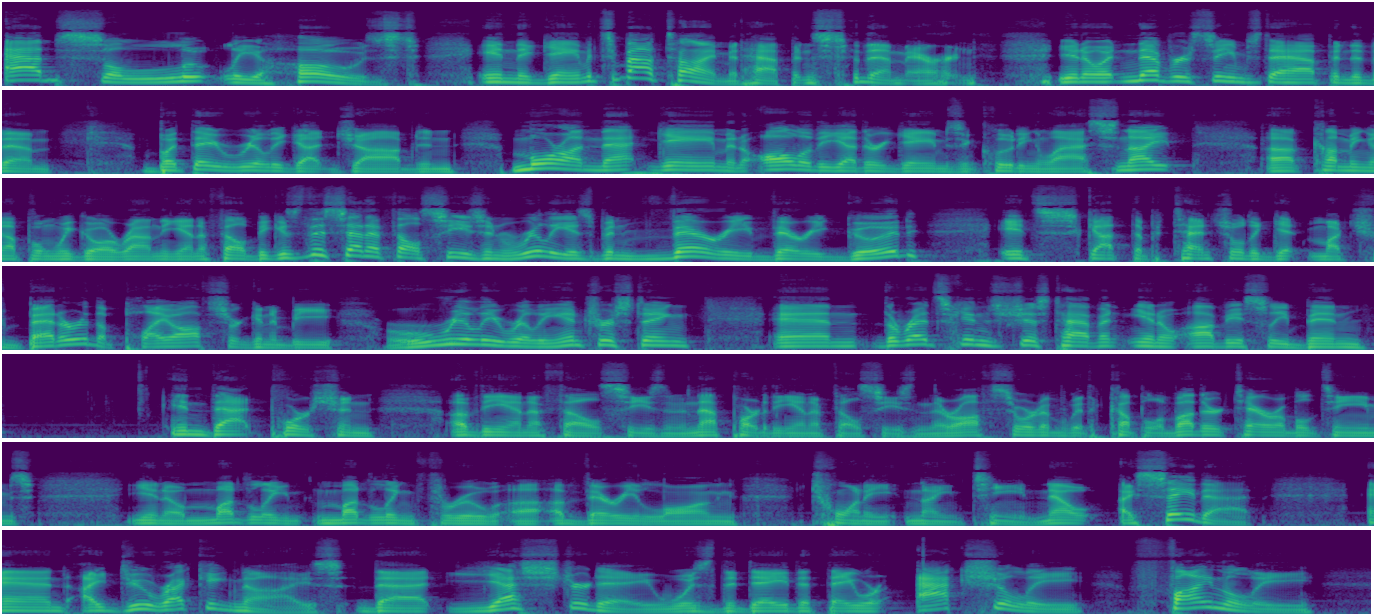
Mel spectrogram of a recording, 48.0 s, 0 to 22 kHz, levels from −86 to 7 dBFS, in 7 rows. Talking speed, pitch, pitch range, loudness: 175 wpm, 115 Hz, 95-140 Hz, -24 LUFS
